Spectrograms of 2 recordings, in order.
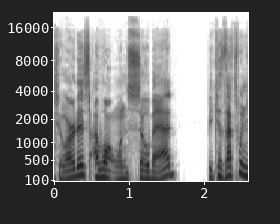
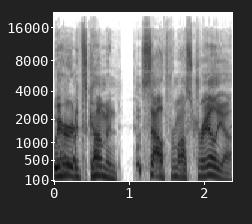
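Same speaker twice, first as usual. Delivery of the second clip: mock stoner surfer voice, louder; 4 dB louder than usual. Joining in acting out surfers from a movie: imitating surfer stoner talk. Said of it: "surfer stoner talk".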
